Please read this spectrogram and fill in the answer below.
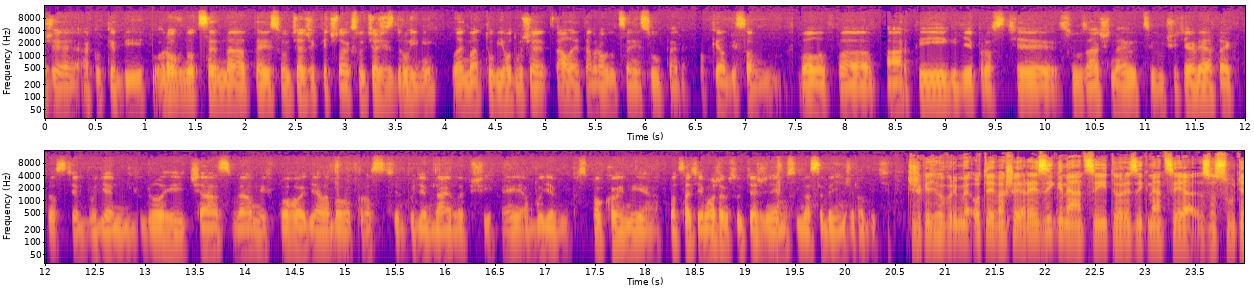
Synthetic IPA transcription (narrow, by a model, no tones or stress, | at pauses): ʒɛa̰kɔkɛbiɾɔʊnɔt͡sɛnaːt̪ɛjsuːcaʒikɛc̚t͡ʃlɔʋɛksuːcaʒizd̪ɾuɦiːmilɛnmaːt̪uːʋiːɦɔd̪uʒɛt̪aːlɛjɛt̪amɾɔʊnɔt͡sɛniːsuːpɛɾpɔkɪaʎbisɔmbɔlfpaɾt̪iiɡɟɛpɾɔscɛsuːzat͡ʃiːnajuːt͡siut͡ʃicɛʎɪat̪akpɾɔscɛbuɟɛmd̪l̩ɦiːt͡ʃazʋɛlmifpɔɦɔɟɛalɛbɔpɾɔscɛbuɟɛmnajlɛpʃiːɦɛjabuɟɛmspɔkɔjniːapɔt̪st̪acɛmʊɔʒɛmsuːcaʒiɲɛmusiːmnasɛbɛɲid͡ʒɾɔbict͡ʃiʒɛkɛɟɦɔʋɔɾiːmɛʔɔt̪ɛjʋaʃɛjɾɛziɡnaːt͡siːt̪ɔɾɛziɡnaːt͡sia̰zɔsuːca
